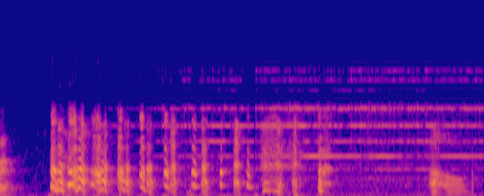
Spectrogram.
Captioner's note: alarm ringing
